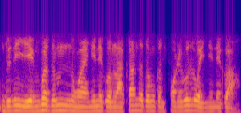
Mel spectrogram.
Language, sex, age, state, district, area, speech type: Manipuri, male, 45-60, Manipur, Bishnupur, rural, conversation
